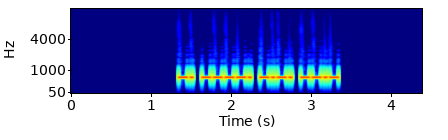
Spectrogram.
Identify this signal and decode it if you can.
Morse code, heard as a keyed tone, about 31 wpm, 700 Hz. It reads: N9CQ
